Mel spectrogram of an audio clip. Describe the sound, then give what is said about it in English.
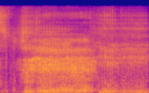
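A person makes a low, throaty growling noise with their voice, sustained for about two seconds, rough and rumbling like an animal's growl. “I can't do that. I know. I can only growl.”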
